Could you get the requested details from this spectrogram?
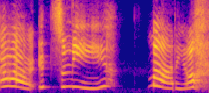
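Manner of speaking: very high-pitched, loud cartoon character voice. Speaker talking about the Super Mario games does a Mario voice. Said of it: "I did that voice".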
